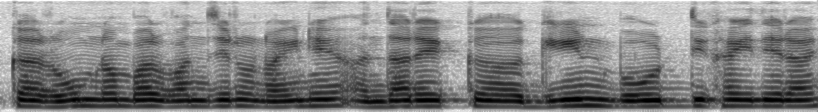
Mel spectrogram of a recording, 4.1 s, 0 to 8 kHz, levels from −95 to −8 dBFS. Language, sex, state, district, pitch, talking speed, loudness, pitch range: Hindi, male, Madhya Pradesh, Dhar, 160 Hz, 205 wpm, -13 LUFS, 155-165 Hz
